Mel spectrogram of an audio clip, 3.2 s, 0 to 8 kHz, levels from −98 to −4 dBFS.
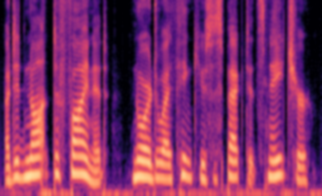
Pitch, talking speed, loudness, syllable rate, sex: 195 Hz, 240 wpm, -18 LUFS, 6.3 syllables/s, female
